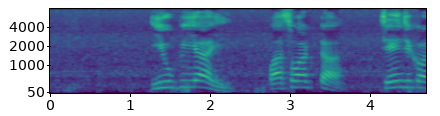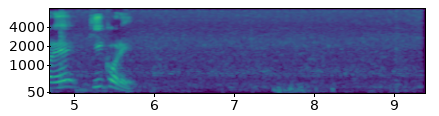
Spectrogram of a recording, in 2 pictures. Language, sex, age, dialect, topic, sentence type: Bengali, male, 51-55, Standard Colloquial, banking, question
